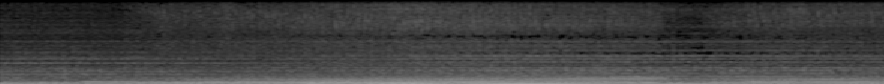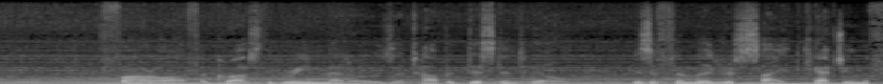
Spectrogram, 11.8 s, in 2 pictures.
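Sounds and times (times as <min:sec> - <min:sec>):
car engine humming: 0:00.0 - 0:11.7
speech: 0:06.7 - 0:11.7.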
